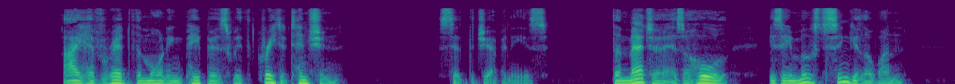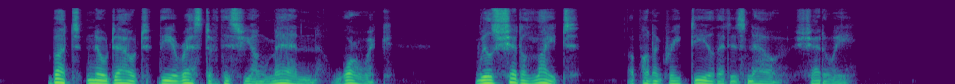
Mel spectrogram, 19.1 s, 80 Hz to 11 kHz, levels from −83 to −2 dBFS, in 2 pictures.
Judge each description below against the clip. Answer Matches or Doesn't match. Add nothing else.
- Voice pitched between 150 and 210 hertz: Doesn't match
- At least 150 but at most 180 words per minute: Doesn't match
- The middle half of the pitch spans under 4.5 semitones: Matches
